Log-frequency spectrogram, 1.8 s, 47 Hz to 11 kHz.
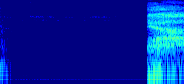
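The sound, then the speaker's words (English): Soft, steady music plays quietly on an N64, then a loud breathy yawn from a tired listener bursts in near the end and carries to the finish. “I like that you you yawned right through that.”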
